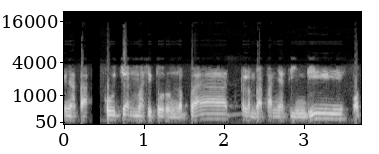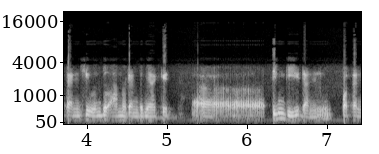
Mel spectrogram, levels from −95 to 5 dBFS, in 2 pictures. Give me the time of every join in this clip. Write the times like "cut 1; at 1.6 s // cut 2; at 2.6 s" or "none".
none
